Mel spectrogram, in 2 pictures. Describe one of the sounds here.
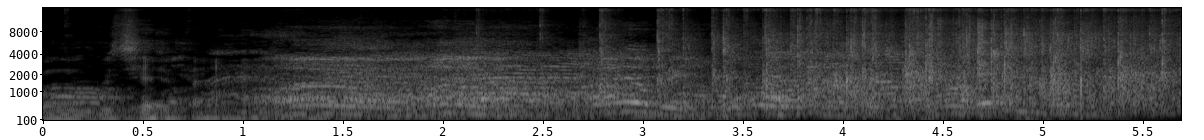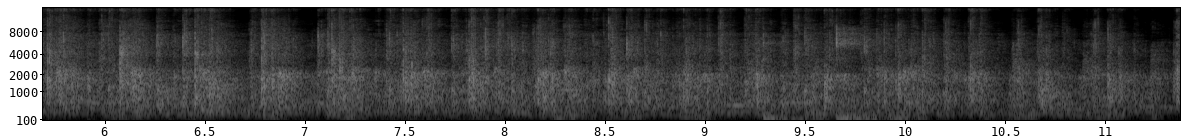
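A crowd cheers and shouts with excitement.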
